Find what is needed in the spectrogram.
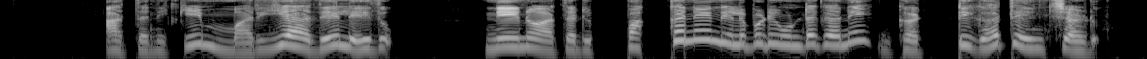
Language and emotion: Telugu, disgusted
